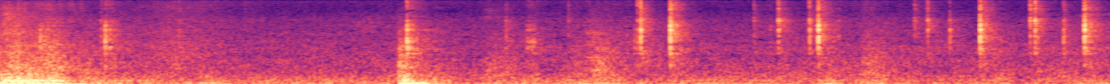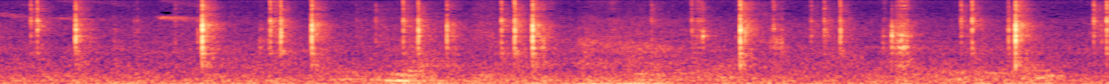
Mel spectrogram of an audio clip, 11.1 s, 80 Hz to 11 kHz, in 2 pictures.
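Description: Fingernails tap rapidly on the back of a 212 perfume bottle, a silver metal sleeve with glass domed ends, held upright in one hand. Short, bright clicks with a ring around 2.6 kHz come in irregular bursts over a quiet low rumble, with a louder thump at the start and another near two seconds.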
